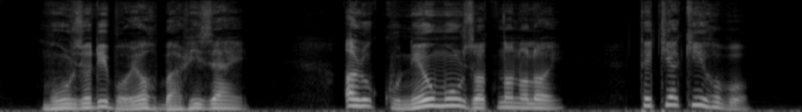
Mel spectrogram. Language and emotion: Assamese, fearful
